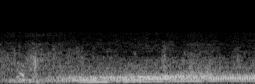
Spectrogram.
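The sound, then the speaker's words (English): A motorboat engine drones steadily with a low, rumbling hum and shifting harmonic tones, loud, as the boat pulls away, with no voices. “There goes that luscious cookie Sarja with the boat.”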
